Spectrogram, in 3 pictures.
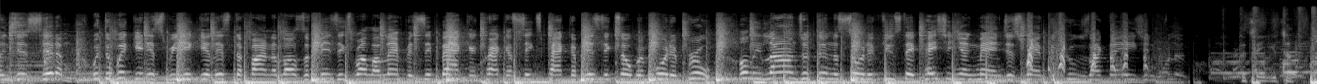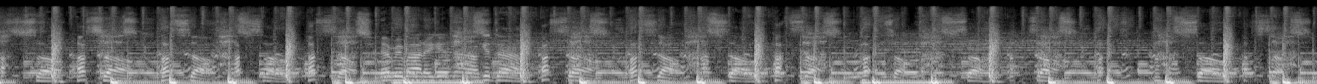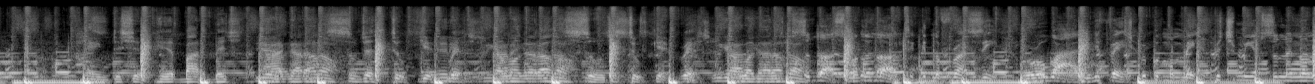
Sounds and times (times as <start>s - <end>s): Hip hop music: 0.0s - 39.4s
Funk: 0.8s - 11.8s, 12.5s - 39.4s.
